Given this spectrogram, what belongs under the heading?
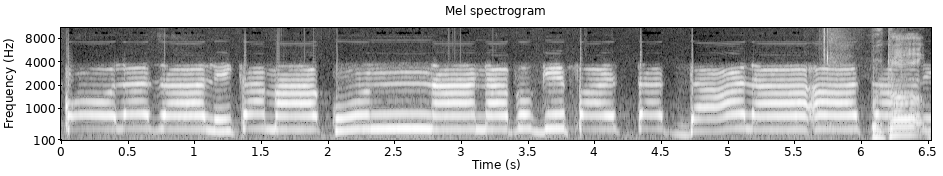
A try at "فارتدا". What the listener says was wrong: بیٹا آپ غلطی کر رہی ہو، فارتدا اس کو ذرا کھینچ کے پڑھیں گے۔ فارتدا، یہ ارتدا میں جو آخر میں دال الف زبر دا ہے نا، اس کو ایک الف کی مقدار کھینچ کر پڑھنا ہے، ٹھیک ہے؟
